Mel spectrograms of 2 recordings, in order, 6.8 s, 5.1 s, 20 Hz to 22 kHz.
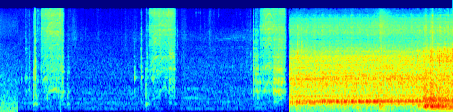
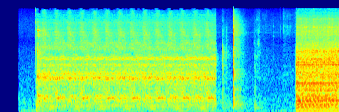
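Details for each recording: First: Milling machine after a stiffening plate was bolted to the back of the column, repeating earlier cuts at almost 3 mm width of cut: steady, even spindle tone with no harsh chatter. Much quieter with less vibration than before the upgrade. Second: Small milling machine of about 100 kg, before column stiffening plate, 2 mm width of cut in steel; steady cut turns harsh and buzzy with rattling chatter, limited by the flexible column frame rather than the motor.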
